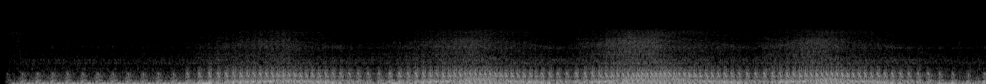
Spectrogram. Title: Mercedes E220d 2018 knocking noise due to broken camshaft, rocker arms & lifters.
